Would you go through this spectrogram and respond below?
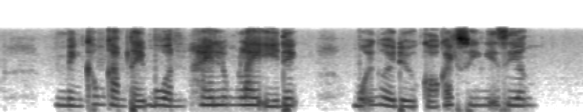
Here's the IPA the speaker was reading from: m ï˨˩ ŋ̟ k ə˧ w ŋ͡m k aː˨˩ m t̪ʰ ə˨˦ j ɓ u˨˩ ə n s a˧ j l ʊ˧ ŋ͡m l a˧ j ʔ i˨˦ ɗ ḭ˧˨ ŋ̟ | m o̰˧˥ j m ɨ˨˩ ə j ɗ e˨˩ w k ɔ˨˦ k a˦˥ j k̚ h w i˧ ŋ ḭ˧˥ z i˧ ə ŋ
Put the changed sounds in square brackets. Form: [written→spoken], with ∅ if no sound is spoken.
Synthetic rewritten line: m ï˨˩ ŋ̟ [k→x] ə˧ w ŋ͡m k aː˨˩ m t̪ʰ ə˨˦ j ɓ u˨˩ ə n [s→h] a˧ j l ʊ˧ ŋ͡m l a˧ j ʔ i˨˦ ɗ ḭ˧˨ ŋ̟ | m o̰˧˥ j [m→ŋ] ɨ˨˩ ə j ɗ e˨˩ w k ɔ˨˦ k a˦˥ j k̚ [h→s] w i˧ ŋ ḭ˧˥ z i˧ ə ŋ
